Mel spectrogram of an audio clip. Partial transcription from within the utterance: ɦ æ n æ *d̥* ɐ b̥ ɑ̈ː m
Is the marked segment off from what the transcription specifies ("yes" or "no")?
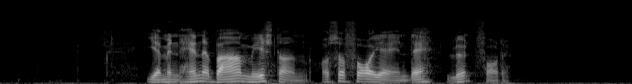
yes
